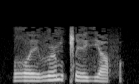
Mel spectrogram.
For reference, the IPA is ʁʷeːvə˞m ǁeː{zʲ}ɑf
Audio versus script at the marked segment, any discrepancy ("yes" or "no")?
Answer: no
